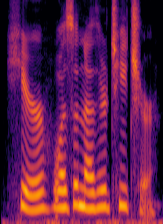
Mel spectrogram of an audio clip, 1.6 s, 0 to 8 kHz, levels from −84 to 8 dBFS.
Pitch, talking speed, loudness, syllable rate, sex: 220 Hz, 145 wpm, -14 LUFS, 5.4 syllables/s, female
